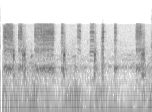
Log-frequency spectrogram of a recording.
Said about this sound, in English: Hold on, let me get let me get the printer going. I got the dot matrix. Let me fire it up.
